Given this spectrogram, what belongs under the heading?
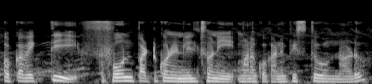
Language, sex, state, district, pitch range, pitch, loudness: Telugu, male, Telangana, Hyderabad, 135-160 Hz, 150 Hz, -16 LUFS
